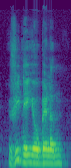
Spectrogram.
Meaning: to video call
- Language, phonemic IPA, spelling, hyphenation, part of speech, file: Dutch, /ˈvi.di.oːˌbɛ.lə(n)/, videobellen, vi‧deo‧bel‧len, verb, Nl-videobellen.ogg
